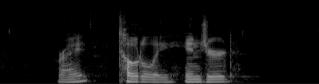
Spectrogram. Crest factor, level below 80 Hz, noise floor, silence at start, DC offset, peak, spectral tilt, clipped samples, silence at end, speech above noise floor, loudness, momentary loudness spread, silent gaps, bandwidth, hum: 24 dB; -84 dBFS; -75 dBFS; 0.6 s; under 0.1%; -12 dBFS; -5 dB/octave; under 0.1%; 0.8 s; 40 dB; -35 LUFS; 13 LU; none; 16.5 kHz; none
